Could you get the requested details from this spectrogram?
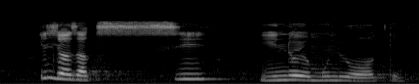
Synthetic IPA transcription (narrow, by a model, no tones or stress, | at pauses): iɮɔzak̬ʼusi | jintʼɔjomuntʼuwɔːkʼɛ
